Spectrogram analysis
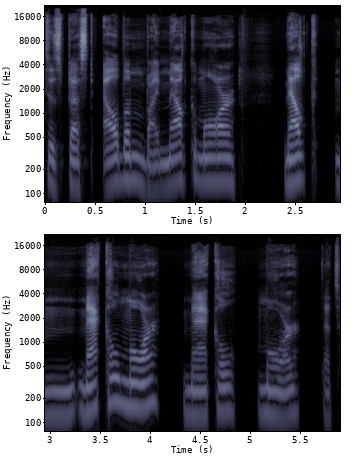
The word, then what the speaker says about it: Macklemore: Macklemore. That's how you pronounce it.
